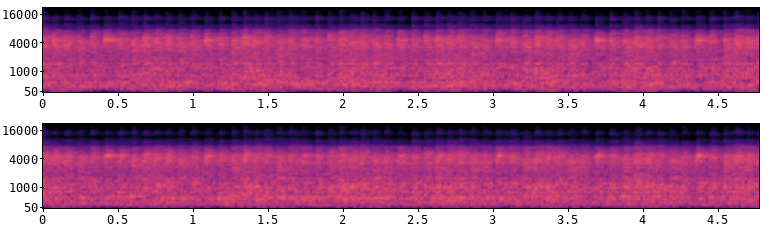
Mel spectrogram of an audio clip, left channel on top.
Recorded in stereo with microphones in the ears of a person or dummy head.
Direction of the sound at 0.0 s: 15° right (ahead or behind).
